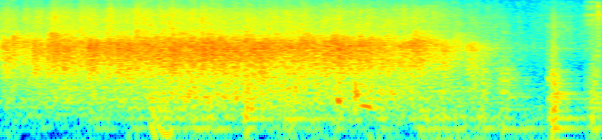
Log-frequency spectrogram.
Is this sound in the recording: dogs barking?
no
